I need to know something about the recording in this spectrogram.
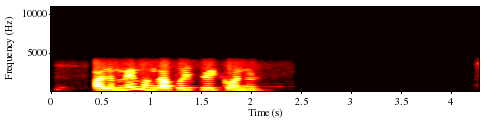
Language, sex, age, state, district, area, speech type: Urdu, female, 18-30, Delhi, North East Delhi, urban, conversation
